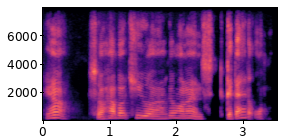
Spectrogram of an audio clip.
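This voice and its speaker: Man playing a creaky-voiced, snide townsperson. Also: fairly high pitch, steady tone, unhurried, darkish tone, no room sound. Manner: hesitant, casual sarcasm. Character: snide, unbothered townsperson in a fantasy tabletop game.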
